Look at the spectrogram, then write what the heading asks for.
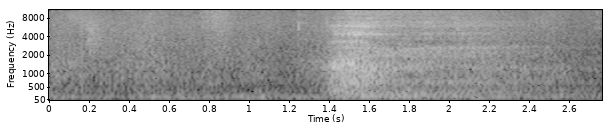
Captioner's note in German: seufzt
